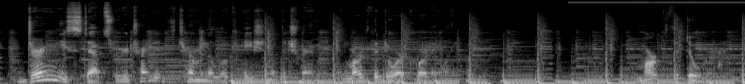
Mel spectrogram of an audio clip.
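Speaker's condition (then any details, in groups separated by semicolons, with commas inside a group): No condition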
